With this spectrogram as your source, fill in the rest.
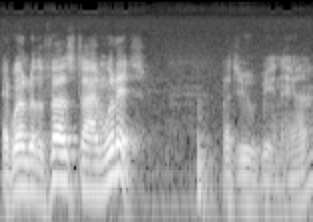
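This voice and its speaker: A man's voice: on the high side, sing-song, moderate pace, fairly bright tone. An actor playing an impatient, theatrical stage director who bosses his cast through a rehearsal in a 1970s televised stage drama. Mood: bossy, excitable. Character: fussy, excitable stage director running a rehearsal.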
